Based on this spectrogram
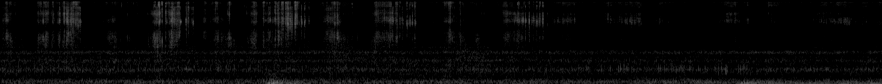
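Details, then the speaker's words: Bicycle rear hub non-drive-side bearing, a year old with water ingress, turned by hand close to the microphone: scratchy, irregular gritty, squeaky rasping from the worn bearing. "is gritty as squeaky rough as anything"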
